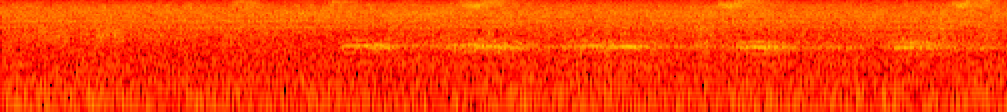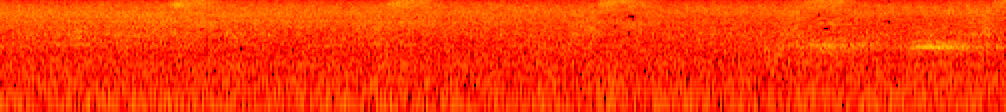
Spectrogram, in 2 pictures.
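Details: Summer cicada chorus outside Gwanjeong Library on the Seoul National University campus: continuous piercing buzz punctuated by sharp pulsed bursts roughly once a second, some mid-pitched calls in between, and a heavy low background hum.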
